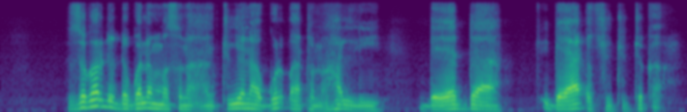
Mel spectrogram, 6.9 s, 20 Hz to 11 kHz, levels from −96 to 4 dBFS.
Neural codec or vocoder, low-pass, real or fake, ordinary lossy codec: autoencoder, 48 kHz, 32 numbers a frame, DAC-VAE, trained on Japanese speech; 9.9 kHz; fake; none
